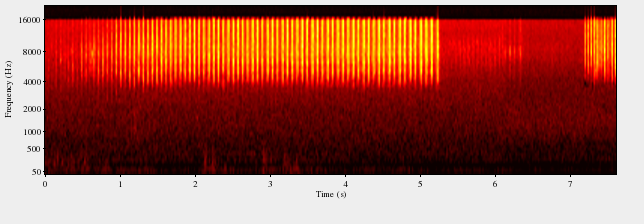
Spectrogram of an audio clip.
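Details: Woodland grasshopper on Gaisberg, Austria, 15 September 2023: a high, rapid ticking song builds from soft to loud over five seconds, breaks off into quiet, then starts again at the end.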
